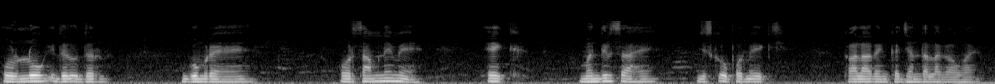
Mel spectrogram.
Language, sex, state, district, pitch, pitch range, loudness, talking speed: Hindi, male, Arunachal Pradesh, Lower Dibang Valley, 125 Hz, 105-130 Hz, -18 LUFS, 150 wpm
